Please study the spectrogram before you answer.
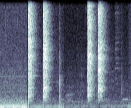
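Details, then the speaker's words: Biopsy gun firing: four sharp, loud cap-gun-like snaps, in two pairs over a faint hum, as a spring-loaded needle via transrectal ultrasound samples prostate tissue, including MRI-suspicious areas, under local anaesthesia; ten cores taken in total. "따끔 그립니다. 총소리 나니까 놀라지 마십시오."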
